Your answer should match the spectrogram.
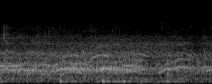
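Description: Outdoor football-ground ambience: a steady background hum with faint, distant shouting voices from the pitch.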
